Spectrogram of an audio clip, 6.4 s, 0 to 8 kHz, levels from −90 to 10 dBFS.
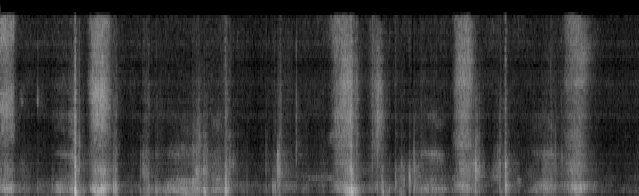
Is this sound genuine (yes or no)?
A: no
